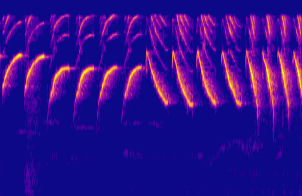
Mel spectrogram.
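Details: Canary singing, offered as training song: a rapid series of clear, bright, downward-slurred whistled notes, about four per second, speeding into a tighter, higher run toward the end, crisp and unaccompanied.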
